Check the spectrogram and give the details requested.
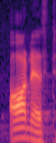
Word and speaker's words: honest: लेकिन हम इसे हॉनेस्ट नहीं पढ़ते, ये क्या है लेटर्स हैं। ठीक है, इसके पीछे जो साउंड है वो साउंड और है। साउंड क्या है इसमें ऑनेस्ट है, यानी H साइलेंट है, इसमें कौन सा साउंड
